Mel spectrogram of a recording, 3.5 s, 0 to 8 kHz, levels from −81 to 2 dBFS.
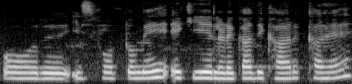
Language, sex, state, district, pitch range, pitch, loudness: Hindi, female, Haryana, Jhajjar, 200-215 Hz, 210 Hz, -13 LUFS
